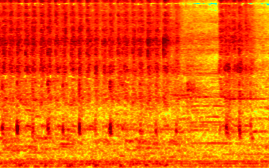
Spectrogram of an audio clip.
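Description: Ice rattling hard in a metal-tin-and-glass cocktail shaker being shaken vigorously, in a fast even rhythm of several strokes a second, with a short pause near the end.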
